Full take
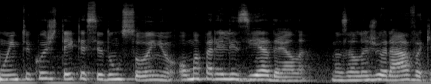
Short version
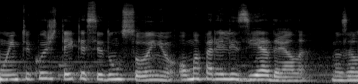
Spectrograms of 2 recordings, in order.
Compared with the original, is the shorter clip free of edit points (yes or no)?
yes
